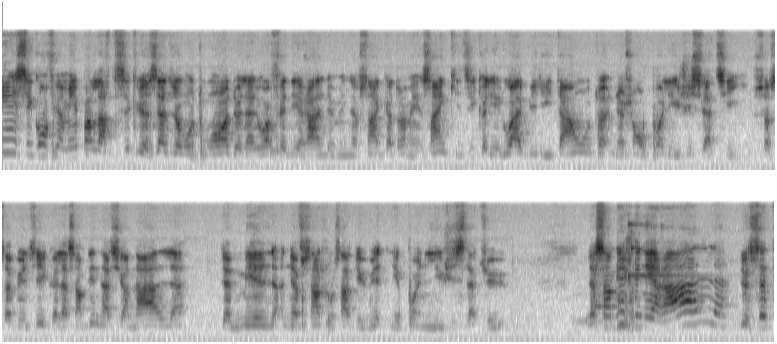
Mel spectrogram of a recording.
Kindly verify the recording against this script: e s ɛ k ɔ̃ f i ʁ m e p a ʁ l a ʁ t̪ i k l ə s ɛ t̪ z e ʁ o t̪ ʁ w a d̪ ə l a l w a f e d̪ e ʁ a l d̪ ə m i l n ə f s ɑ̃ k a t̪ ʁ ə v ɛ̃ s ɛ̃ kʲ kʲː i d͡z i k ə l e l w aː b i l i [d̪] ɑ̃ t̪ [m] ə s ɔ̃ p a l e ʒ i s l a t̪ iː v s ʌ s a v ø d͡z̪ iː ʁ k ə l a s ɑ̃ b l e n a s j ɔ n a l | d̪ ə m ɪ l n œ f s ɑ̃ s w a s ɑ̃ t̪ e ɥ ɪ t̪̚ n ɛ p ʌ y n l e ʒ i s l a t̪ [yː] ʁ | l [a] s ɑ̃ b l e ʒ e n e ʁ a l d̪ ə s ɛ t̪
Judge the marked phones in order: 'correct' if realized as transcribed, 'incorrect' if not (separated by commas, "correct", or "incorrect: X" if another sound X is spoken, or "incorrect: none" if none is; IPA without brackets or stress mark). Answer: incorrect: t̪, incorrect: n, correct, correct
